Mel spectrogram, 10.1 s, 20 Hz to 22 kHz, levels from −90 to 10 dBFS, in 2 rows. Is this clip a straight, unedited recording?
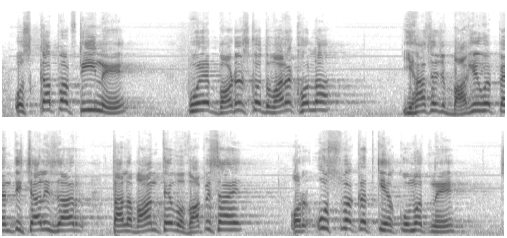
yes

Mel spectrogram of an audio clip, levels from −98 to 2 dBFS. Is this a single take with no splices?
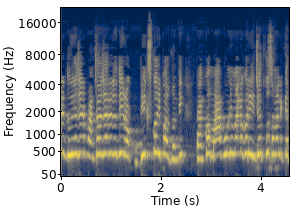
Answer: yes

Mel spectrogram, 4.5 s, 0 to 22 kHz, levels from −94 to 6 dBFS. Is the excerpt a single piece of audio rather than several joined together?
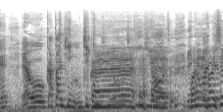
yes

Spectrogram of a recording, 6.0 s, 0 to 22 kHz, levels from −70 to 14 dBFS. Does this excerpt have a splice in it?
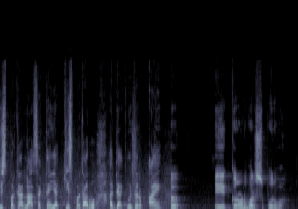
yes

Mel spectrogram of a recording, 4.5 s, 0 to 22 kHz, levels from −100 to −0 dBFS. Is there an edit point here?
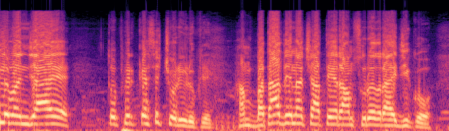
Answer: yes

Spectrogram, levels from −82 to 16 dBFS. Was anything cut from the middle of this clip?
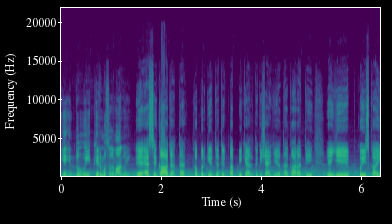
yes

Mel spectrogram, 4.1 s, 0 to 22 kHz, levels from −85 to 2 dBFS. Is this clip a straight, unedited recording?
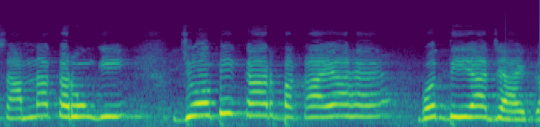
yes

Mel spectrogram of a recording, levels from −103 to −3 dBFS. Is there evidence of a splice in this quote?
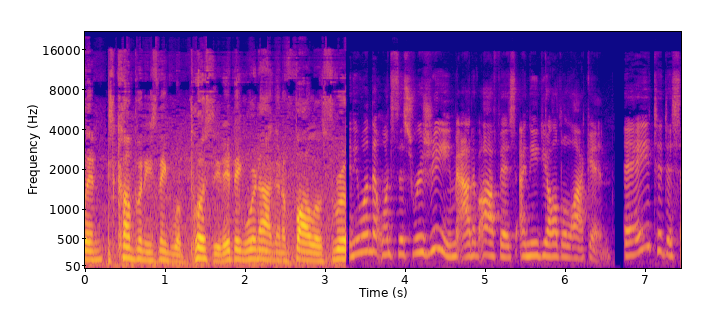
yes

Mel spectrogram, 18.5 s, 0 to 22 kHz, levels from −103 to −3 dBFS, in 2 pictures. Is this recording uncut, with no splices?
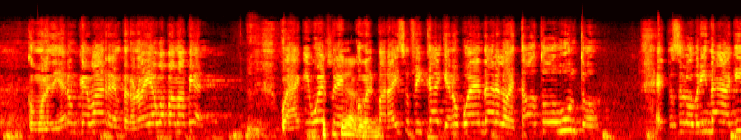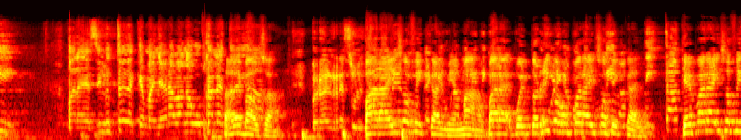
yes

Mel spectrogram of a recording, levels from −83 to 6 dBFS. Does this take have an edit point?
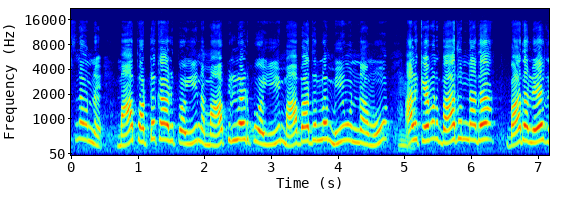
no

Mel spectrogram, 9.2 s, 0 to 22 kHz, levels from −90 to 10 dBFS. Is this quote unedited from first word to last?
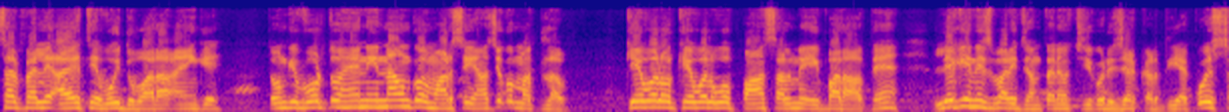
yes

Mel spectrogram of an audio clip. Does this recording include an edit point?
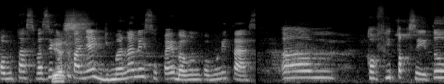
yes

